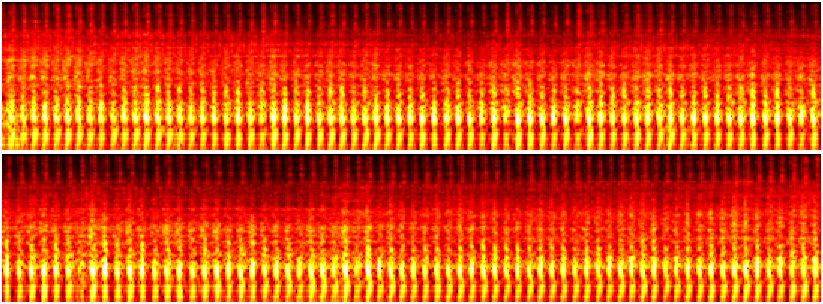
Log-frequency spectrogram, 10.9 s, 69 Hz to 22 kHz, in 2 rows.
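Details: Honda XR600R at idle: thumping single with steady light tick riding every beat, about three a second; source not yet identified.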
